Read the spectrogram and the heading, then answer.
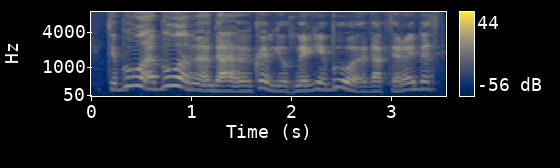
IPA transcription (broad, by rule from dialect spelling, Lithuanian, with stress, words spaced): ˈtʲɪ ˈbuːɐ ˈbuːɐ mʲɛ ɡɐ ˈkɐɪp ɡʲɪ ʊkmʲɛrʲˈɡʲeːj ˈbuːɐ dɐktɐˈrɐɪ ˈbʲɛt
